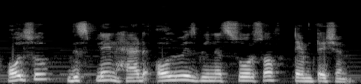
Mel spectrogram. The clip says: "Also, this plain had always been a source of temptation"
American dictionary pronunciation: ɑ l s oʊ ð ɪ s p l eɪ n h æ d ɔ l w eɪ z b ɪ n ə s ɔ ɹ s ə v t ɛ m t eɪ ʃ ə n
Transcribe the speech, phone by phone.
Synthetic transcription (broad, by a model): ɑ l s oʊ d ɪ s p l eɪ n h æ d ɔ l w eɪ z b ɪ n ə s ɔ ɹ s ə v t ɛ m t eɪ ʃ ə n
